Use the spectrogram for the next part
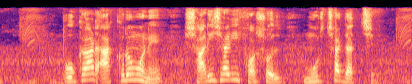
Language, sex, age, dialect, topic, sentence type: Bengali, male, 31-35, Standard Colloquial, agriculture, question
